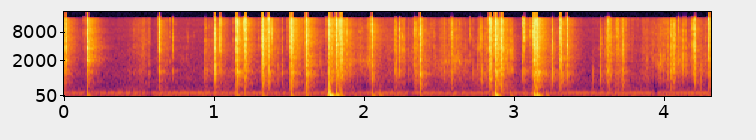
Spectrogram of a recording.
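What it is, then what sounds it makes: Dry, brittle lasagna sheets cracking. Dry, brittle lasagna sheet pieces are crushed and snapped between black-gloved hands over a pile of pasta fragments. A rapid, irregular series of sharp, bright cracks and crunches follows, with a few heavier snaps that carry a deeper thump. A faint low hum sits underneath.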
